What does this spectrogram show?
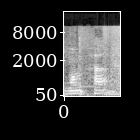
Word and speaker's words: Wampa: Okay, so what should be the motif for like Wamba fruit? How do you imagine that going? The motif for what? Wamba fruit? Is that how that is pronounced? It's with it's Wampa. Wampa. Sorry, Wampa fruit.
